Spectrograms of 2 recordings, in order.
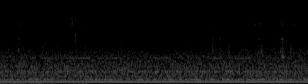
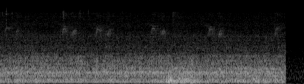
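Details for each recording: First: SaluSpa/Bestway inflatable hot tub pump after replacing a broken impeller shaft that caused an E02 error; low steady hum with soft water trickle, even and quiet; normal pump running after repair. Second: SaluSpa/Bestway Lay-Z-Spa inflatable hot tub pump, which gave an E02 error from a broken impeller shaft, running on a bamboo skewer as a temporary shaft. A loud, steady whirring hum with a rough rattle: noisy but working until the replacement impeller arrives.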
